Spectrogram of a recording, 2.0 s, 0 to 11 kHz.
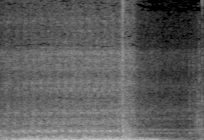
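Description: Renault Logan 1.6 engine being cranked by the starter motor with a steady, even churning, stopping about a second and a half in without the engine catching: a no-start.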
